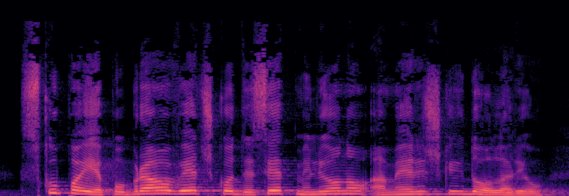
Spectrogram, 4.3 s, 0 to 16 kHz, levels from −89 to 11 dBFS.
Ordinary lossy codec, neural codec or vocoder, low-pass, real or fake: MP3, 64 kbps; none; 14.4 kHz; real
